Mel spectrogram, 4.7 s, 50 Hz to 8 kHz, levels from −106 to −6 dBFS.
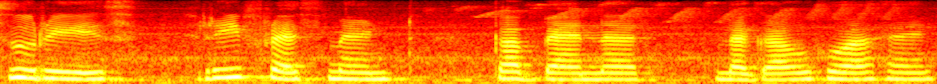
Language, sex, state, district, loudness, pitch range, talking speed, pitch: Hindi, female, Haryana, Rohtak, -17 LUFS, 230-250 Hz, 90 wpm, 235 Hz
